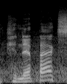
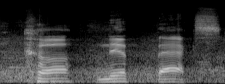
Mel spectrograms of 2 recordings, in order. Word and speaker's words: Knipex: show and I have Craig with us from canipex and that is the proper pronunciation Ka nip backs perfect so here we are we are demonstrating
